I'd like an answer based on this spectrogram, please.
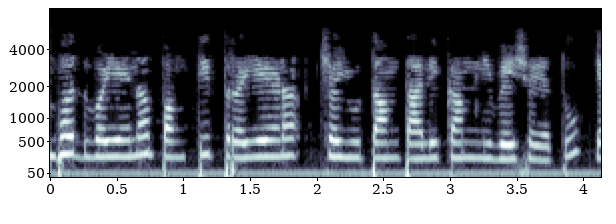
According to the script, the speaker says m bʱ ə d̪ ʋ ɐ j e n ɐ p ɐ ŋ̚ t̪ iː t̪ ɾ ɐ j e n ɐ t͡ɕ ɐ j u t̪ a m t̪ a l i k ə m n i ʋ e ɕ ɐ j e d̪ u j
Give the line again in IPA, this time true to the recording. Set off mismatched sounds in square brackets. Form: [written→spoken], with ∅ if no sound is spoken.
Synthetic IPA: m bʱ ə d̪ ʋ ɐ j e n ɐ p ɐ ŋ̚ t̪ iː t̪ ɾ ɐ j e [n→ɳ] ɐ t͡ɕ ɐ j u t̪ a m t̪ a l i k [ə→a] m n i ʋ e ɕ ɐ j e [d̪→t̪] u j

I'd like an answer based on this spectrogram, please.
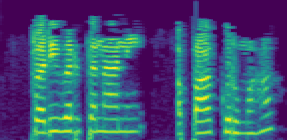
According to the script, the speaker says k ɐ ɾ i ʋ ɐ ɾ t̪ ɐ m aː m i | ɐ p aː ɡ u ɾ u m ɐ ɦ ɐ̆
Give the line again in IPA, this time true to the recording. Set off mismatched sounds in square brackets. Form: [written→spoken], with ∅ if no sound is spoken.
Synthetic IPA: [k→p] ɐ ɾ i ʋ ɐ ɾ t̪ ɐ [m→n] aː [m→n] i | ɐ p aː [ɡ→k] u ɾ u m ɐ ɦ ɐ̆

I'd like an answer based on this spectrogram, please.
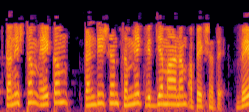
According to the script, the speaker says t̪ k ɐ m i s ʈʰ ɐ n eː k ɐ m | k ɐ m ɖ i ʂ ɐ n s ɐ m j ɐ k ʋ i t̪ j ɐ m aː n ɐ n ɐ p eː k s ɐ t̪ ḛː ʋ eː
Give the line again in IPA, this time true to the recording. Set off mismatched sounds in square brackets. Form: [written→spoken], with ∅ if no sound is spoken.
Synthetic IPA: t̪ k ɐ [m→n] i [s→ʂ] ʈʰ ɐ [n→m] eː k ɐ m | k ɐ [m→ɳ] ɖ i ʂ ɐ n s ɐ m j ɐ k ʋ i [t̪→d̪] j ɐ m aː n ɐ [n→m] ɐ p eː k [s→ʂ] ɐ t̪ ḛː ʋ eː

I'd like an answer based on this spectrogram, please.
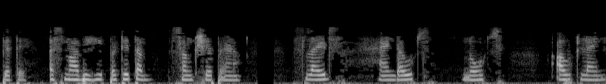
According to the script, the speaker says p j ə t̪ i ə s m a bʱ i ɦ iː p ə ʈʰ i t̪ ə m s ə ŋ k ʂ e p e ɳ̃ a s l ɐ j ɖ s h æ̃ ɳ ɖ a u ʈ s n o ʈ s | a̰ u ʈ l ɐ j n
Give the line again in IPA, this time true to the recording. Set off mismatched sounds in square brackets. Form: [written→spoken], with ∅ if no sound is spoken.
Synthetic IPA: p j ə t̪ [i→e] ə s m a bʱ i ɦ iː p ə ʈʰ i t̪ ə m s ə ŋ k ʂ e p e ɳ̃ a s l [ɐ→a] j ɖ s h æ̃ ɳ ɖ a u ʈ s n o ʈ s | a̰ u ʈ l [ɐ→a] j n

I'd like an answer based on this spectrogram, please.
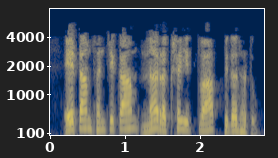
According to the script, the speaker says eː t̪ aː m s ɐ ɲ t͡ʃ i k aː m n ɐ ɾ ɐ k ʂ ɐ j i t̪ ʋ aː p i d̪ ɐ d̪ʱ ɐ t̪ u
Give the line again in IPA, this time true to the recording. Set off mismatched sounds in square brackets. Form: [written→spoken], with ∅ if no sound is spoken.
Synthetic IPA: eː t̪ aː m s ɐ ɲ t͡ʃ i k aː m n ɐ ɾ ɐ k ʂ ɐ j i t̪ ʋ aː p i d̪ ɐ d̪ʱ ɐ t̪ u

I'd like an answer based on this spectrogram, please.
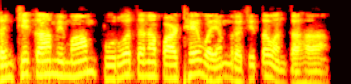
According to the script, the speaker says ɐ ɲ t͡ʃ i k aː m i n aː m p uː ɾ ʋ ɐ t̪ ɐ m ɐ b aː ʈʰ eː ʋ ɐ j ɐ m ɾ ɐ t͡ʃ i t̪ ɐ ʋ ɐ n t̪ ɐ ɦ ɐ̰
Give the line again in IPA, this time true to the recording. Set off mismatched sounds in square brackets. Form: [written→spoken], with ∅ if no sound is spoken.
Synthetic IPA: ɐ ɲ t͡ʃ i k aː m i [n→m] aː m p uː ɾ ʋ ɐ t̪ ɐ [m→n] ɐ [b→p] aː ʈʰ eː ʋ ɐ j ɐ m ɾ ɐ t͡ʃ i t̪ ɐ ʋ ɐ n t̪ ɐ ɦ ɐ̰

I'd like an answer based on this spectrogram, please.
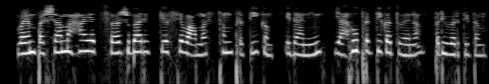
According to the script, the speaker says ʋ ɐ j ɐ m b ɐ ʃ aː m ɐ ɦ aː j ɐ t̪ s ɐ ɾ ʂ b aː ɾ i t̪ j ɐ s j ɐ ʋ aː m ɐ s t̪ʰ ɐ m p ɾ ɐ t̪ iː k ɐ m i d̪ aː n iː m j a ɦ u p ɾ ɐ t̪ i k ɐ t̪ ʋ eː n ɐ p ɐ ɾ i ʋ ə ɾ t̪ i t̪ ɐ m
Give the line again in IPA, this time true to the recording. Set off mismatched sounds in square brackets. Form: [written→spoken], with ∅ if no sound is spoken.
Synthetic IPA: ʋ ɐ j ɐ m [b→p] ɐ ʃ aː m ɐ ɦ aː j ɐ t̪ s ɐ ɾ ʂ b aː ɾ i t̪ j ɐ s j ɐ ʋ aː m ɐ s t̪ʰ ɐ m p ɾ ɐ t̪ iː k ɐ m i d̪ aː n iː m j a ɦ u p ɾ ɐ t̪ i k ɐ t̪ ʋ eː n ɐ p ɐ ɾ i ʋ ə ɾ t̪ i t̪ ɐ m

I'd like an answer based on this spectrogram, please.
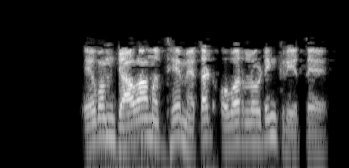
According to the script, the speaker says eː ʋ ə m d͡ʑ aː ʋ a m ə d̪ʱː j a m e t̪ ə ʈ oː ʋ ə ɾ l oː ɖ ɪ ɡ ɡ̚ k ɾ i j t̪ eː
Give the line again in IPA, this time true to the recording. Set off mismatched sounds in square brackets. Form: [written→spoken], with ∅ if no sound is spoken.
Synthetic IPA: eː ʋ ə m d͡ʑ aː ʋ a m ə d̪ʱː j [a→e] m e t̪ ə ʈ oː ʋ ə ɾ l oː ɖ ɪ [ɡ→ŋ] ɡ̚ k ɾ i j t̪ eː

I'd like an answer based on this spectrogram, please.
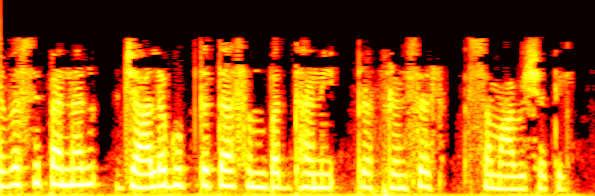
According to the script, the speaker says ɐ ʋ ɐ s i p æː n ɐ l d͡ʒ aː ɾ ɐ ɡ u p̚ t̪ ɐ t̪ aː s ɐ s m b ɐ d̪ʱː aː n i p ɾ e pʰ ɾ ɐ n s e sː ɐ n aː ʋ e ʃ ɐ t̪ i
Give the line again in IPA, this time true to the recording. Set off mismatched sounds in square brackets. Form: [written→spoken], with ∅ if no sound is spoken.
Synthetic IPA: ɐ ʋ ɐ s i p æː n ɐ l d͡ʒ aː [ɾ→l] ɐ ɡ u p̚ t̪ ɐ t̪ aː s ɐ [s→∅] m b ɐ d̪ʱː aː n i p ɾ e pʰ ɾ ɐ n s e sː ɐ [n→m] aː ʋ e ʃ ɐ t̪ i

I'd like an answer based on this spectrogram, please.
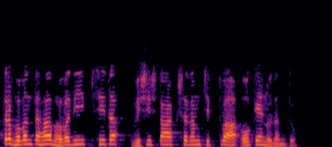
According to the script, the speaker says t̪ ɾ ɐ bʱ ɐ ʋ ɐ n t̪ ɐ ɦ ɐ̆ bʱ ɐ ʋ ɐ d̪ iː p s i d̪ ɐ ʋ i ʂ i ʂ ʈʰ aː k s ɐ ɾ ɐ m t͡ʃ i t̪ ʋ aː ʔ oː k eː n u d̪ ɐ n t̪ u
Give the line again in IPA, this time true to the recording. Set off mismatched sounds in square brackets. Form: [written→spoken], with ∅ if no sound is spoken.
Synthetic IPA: t̪ ɾ ɐ bʱ ɐ ʋ ɐ n t̪ ɐ ɦ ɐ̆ bʱ ɐ ʋ ɐ d̪ iː p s i [d̪→t̪] ɐ ʋ i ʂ i ʂ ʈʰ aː k [s→ʂ] ɐ ɾ ɐ m t͡ʃ i t̪ ʋ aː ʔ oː k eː n u d̪ ɐ n t̪ u

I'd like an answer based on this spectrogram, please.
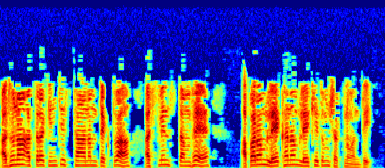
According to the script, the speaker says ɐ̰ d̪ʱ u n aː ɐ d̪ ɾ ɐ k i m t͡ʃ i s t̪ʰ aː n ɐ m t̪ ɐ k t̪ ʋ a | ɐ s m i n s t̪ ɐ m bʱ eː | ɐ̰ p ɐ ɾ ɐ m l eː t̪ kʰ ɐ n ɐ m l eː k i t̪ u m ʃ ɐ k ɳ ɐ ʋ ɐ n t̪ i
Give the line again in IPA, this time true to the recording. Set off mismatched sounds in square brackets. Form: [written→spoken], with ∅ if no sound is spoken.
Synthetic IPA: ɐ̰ d̪ʱ u n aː ɐ [d̪→t̪] ɾ ɐ k i [m→ɲ] t͡ʃ i s t̪ʰ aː n ɐ m t̪ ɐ k t̪ ʋ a | ɐ s m i n s t̪ ɐ m bʱ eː | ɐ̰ p ɐ ɾ ɐ m l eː [t̪→∅] kʰ ɐ n ɐ m l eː [k→kʰ] i t̪ u m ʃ ɐ k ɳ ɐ ʋ ɐ n t̪ i

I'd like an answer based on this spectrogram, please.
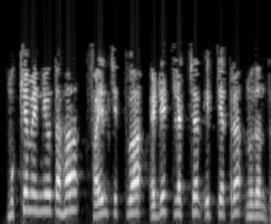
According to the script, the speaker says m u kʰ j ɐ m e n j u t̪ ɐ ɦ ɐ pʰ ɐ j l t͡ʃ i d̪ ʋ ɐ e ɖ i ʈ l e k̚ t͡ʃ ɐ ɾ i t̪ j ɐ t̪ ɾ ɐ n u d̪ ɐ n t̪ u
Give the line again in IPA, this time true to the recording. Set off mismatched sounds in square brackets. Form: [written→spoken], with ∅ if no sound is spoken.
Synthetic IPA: m u kʰ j ɐ m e n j u t̪ ɐ ɦ ɐ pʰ ɐ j l t͡ʃ i [d̪→t̪] ʋ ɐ e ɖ i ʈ l e k̚ t͡ʃ ɐ ɾ i t̪ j ɐ t̪ ɾ ɐ n u d̪ ɐ n t̪ u

